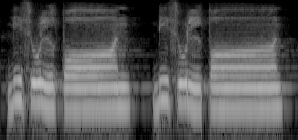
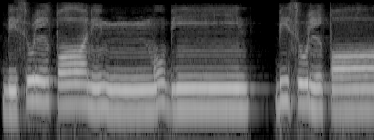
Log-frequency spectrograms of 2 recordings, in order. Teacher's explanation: ورقق حرف الباء وحرف السين وحرف اللام، وفخم الطاء والألف ورقق النون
